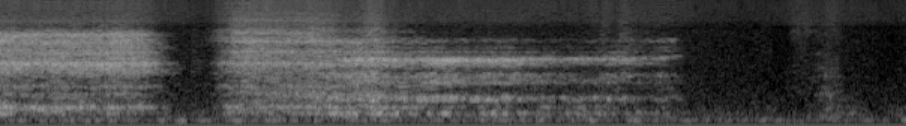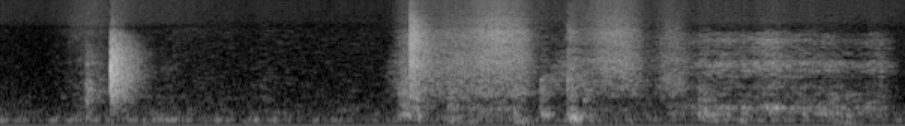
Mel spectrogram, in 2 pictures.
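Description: A person breathing slowly and audibly, each breath lasting a couple of seconds with short pauses between, during a held yin yoga pose. There is one brief sharp sound about seven seconds in, the loudest moment.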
